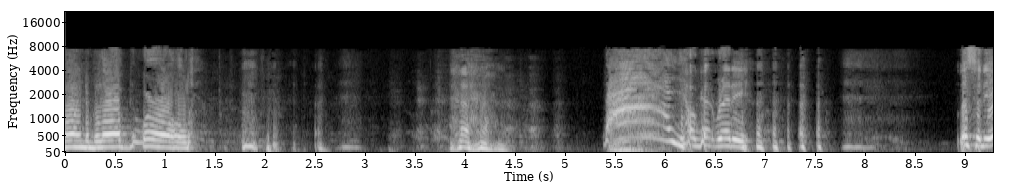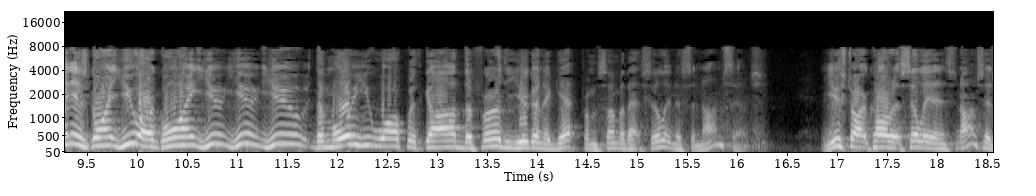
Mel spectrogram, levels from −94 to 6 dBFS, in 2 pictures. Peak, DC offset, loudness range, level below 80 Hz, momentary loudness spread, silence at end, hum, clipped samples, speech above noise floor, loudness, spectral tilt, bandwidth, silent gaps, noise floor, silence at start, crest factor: -4 dBFS; under 0.1%; 8 LU; -44 dBFS; 16 LU; 0 s; none; under 0.1%; 46 dB; -15 LUFS; -6.5 dB/octave; 8 kHz; none; -61 dBFS; 0 s; 12 dB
